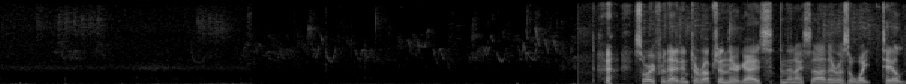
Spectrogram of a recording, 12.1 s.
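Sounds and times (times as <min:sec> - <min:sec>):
low rumble on microphone: 0:00.0 - 0:03.4
birds chirping and calling: 0:02.6 - 0:12.0.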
